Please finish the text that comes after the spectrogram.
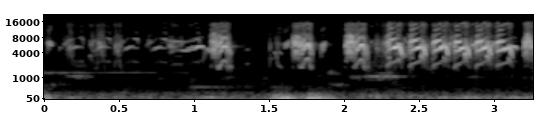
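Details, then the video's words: Fighter crimson sunbird responding to a rival's song, giving high thin notes followed by a quick trill of repeated curled notes, brief and shrill. "SOGON FIGHTER LANGSUNG RESPON DENGAR SUARA SOGON GACOR"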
